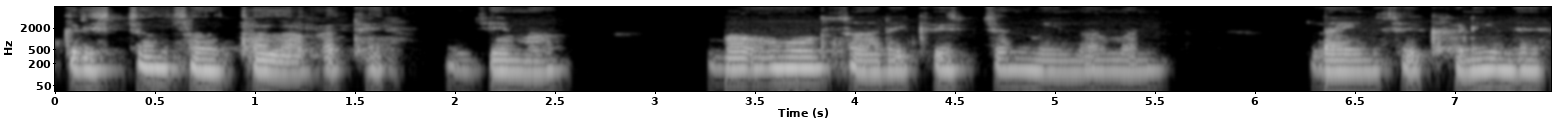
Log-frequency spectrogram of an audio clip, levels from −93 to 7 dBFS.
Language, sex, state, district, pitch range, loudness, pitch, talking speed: Chhattisgarhi, male, Chhattisgarh, Raigarh, 130-155 Hz, -29 LUFS, 135 Hz, 120 wpm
